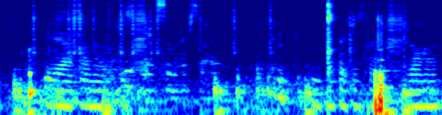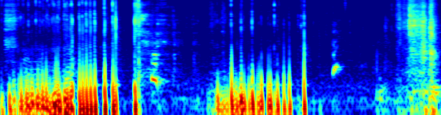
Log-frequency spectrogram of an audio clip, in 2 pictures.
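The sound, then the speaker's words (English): A new deck of playing cards being shuffled: two quick riffling bursts of rapid flapping clicks, with people chatting before and between them. “Oh, I mean, it's just shuffling cards.”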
